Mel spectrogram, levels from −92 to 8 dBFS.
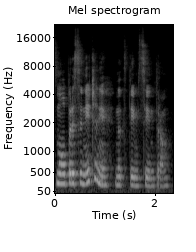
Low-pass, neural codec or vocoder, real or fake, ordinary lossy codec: none; vocoder, 44.1 kHz, 128 mel bands every 512 samples, BigVGAN v2; fake; none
